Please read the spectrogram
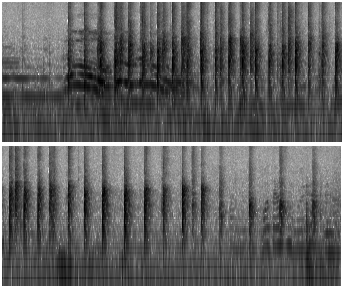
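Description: Small audience clapping in a small room, quick close-set claps from about a second in that thin out near the end. A voice sounds over the first second of the clapping, and a guitar note rings out just before it starts.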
